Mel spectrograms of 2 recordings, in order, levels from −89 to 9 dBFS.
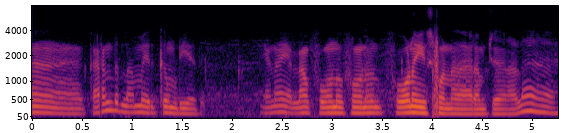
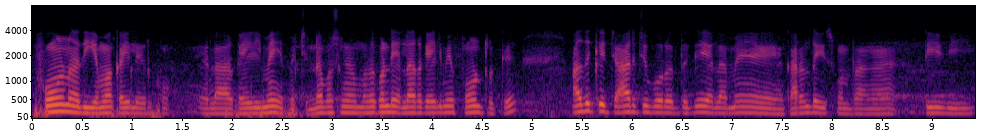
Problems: constant background noise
